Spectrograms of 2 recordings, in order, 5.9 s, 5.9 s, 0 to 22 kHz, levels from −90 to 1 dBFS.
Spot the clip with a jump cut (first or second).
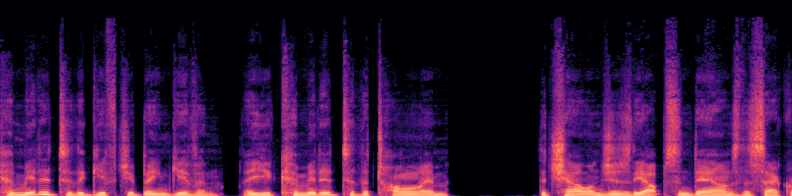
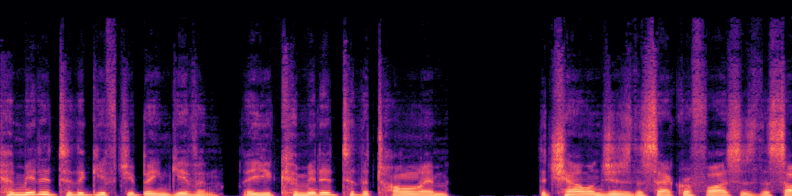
second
